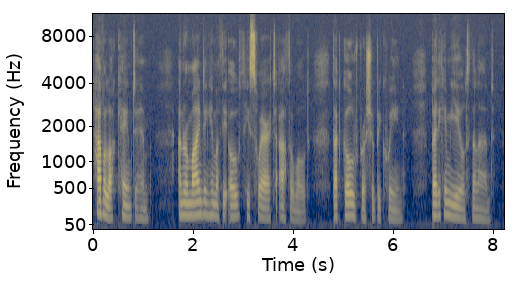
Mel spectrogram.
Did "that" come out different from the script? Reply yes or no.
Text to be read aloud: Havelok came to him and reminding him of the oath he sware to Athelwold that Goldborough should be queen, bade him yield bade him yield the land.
no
